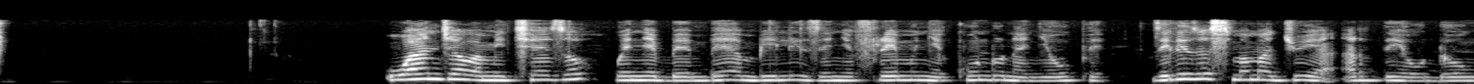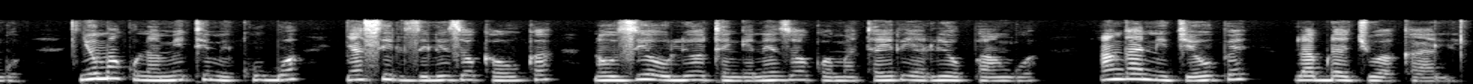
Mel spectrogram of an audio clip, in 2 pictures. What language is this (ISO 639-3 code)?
swa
